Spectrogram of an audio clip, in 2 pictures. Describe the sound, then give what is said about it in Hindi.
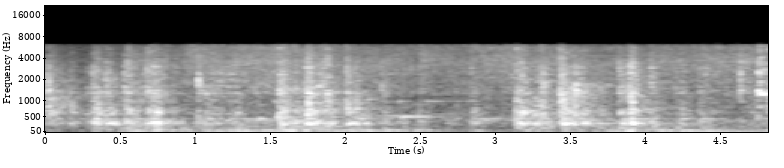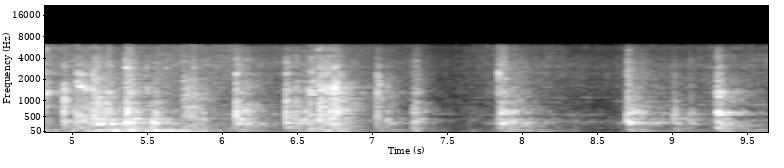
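Onions sizzle and brown in a pan in a restaurant serving Indian, Kashmiri and Iranian Mughlai food. A dense, steady frying hiss runs throughout, broken by scraping stirs and clattering cookware. “ये हमारी प्याज brown हो रही है।”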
